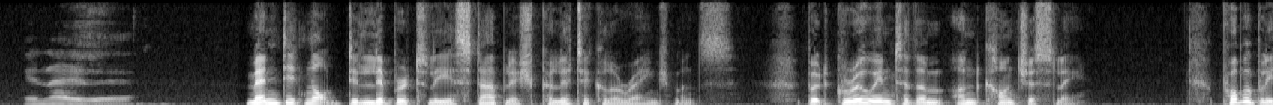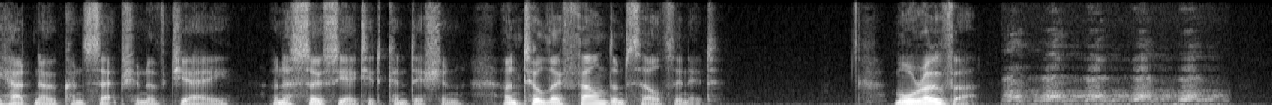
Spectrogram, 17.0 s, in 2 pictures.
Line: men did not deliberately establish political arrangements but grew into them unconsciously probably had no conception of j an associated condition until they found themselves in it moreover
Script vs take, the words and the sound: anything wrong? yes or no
yes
